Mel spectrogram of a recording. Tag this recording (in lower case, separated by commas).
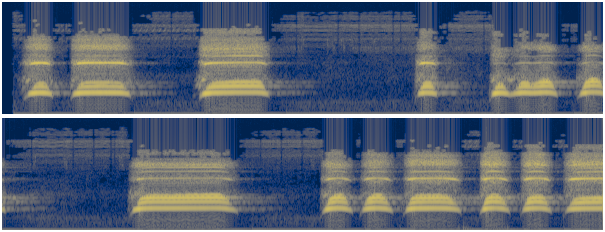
steam whistle, sound effect, train whistle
